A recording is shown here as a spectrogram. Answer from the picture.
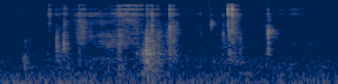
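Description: A hardcover picture book's page being turned by hand: a few faint, brief paper rustles and taps, the loudest about two seconds in.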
